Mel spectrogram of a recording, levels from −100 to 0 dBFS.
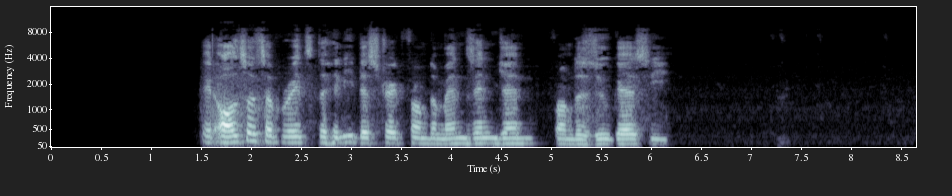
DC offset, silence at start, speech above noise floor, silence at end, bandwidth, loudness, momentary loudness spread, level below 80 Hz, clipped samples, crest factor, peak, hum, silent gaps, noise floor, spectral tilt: under 0.1%; 1.5 s; 57 dB; 2.5 s; 9 kHz; -22 LUFS; 14 LU; -64 dBFS; under 0.1%; 24 dB; 0 dBFS; none; none; -79 dBFS; -5.5 dB/octave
